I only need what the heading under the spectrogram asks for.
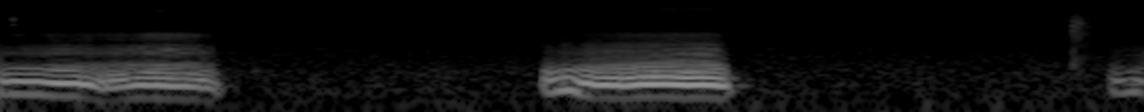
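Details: Vayt, a funny Scottish Fold house cat, snoring while sleeping sweetly indoors: two low, harmonic, rasping snore breaths about a second each, separated by a quiet pause, with a small click near the end.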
